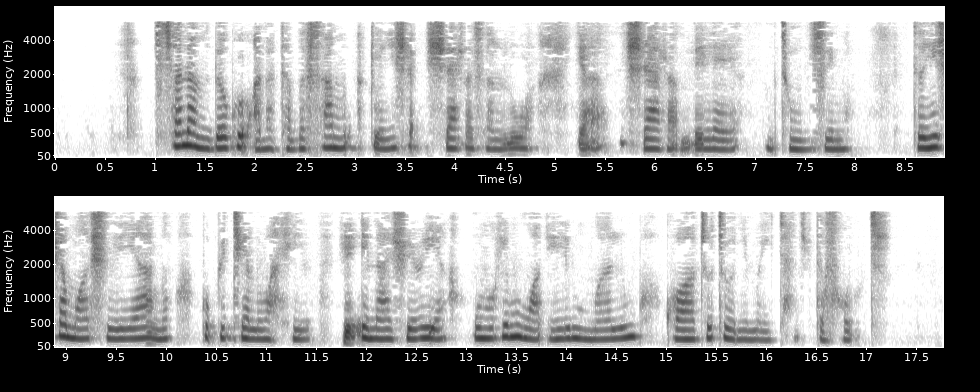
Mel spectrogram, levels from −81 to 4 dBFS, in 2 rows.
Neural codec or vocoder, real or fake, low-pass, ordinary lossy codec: codec, 16 kHz, 1 kbps, FunCodec, trained on Chinese and English, 50 frames a second; fake; 7.2 kHz; MP3, 24 kbps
